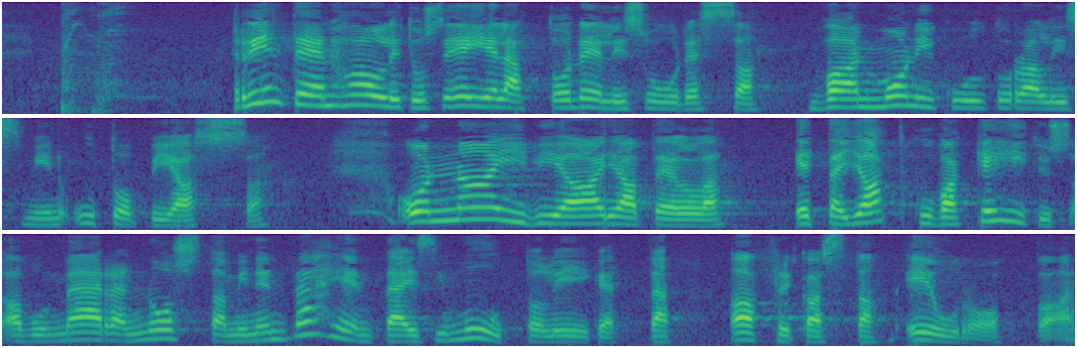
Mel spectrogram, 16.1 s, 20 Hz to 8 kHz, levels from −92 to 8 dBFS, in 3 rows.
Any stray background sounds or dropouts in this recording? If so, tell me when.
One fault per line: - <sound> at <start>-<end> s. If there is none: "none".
- thud at 0.3-0.9 s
